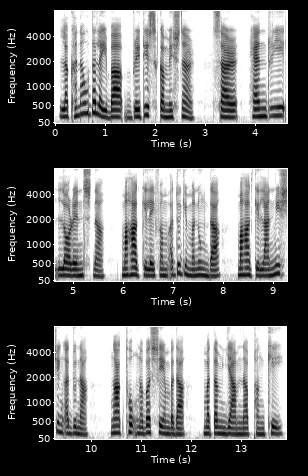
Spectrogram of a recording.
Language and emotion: Manipuri, neutral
